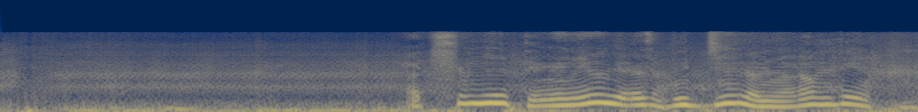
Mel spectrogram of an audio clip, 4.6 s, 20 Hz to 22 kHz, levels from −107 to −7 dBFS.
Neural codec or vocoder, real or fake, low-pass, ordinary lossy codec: codec, 16 kHz, 1 kbps, FreqCodec, larger model; fake; none; none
